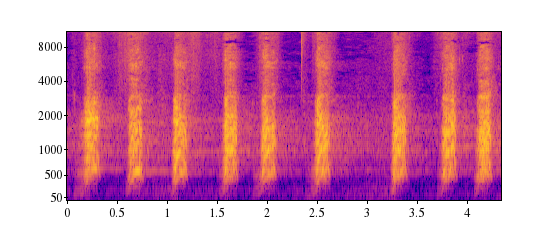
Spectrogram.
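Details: Border Collie named Tara during search and rescue training, giving a series of nine sharp, evenly loud barks spaced about half a second apart, with short pauses and one longer gap before the final three.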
